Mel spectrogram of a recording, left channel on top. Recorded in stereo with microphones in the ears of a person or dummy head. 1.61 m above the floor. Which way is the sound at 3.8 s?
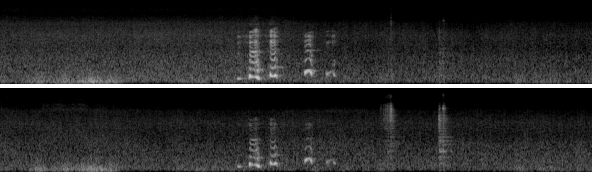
55° right (ahead or behind).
